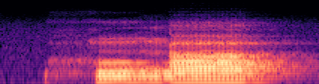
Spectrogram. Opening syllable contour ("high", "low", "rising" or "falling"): high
